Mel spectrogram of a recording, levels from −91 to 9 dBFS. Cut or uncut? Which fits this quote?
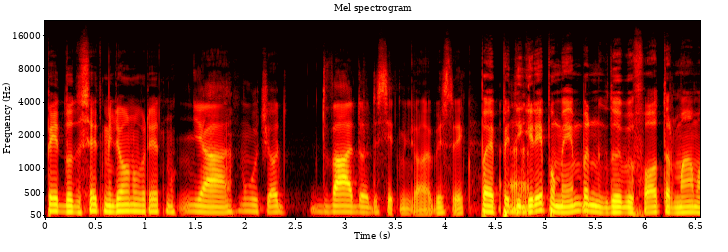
cut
